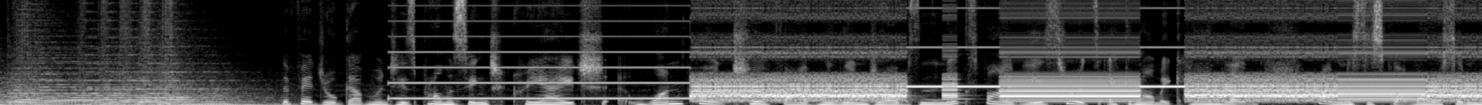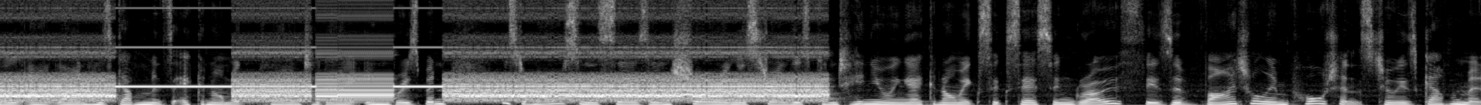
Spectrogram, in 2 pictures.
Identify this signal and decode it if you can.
ZX Spectrum tape loading, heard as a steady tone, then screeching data.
